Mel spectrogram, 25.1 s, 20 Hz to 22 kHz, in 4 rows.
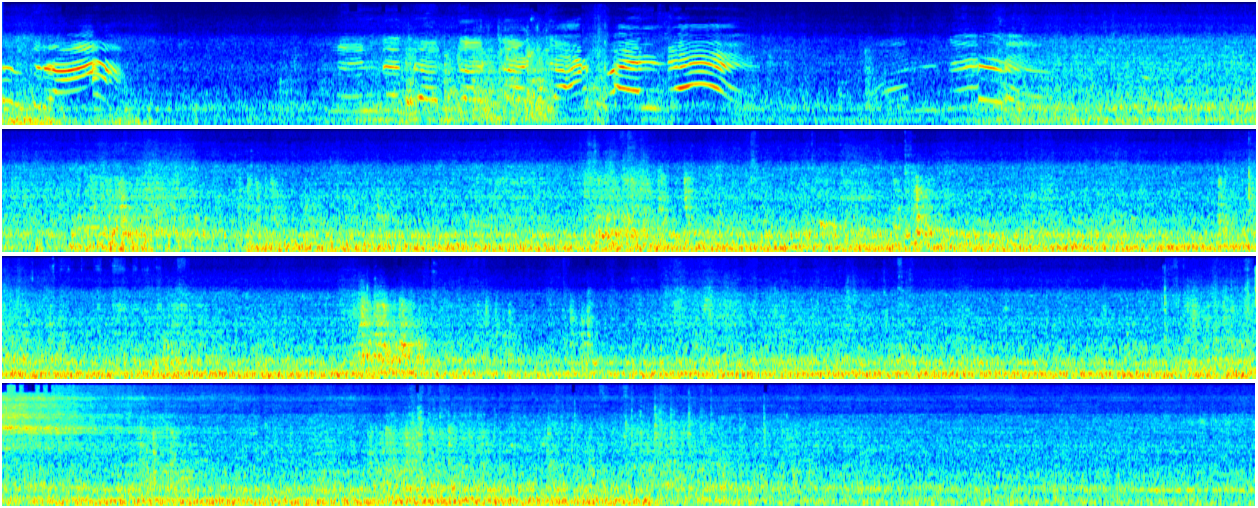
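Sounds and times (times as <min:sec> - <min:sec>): diesel engine under load: 0:00.0 - 0:25.0
metal crunching: 0:06.2 - 0:25.0.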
